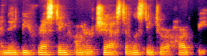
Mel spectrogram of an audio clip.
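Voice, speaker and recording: The man's voice has a dark, mellow tone. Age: 70s. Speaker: personal growth coach. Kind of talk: interview monologue.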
